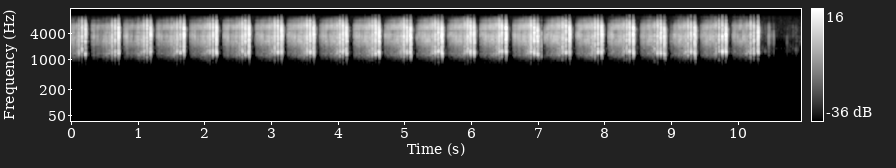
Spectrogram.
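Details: Naki-inago grasshopper (Mongolotettix japonicus) song, slowed down four times from a separate recording made the same day; a steady train of about twenty-three broad scratchy pulses, roughly two per second, ending abruptly.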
